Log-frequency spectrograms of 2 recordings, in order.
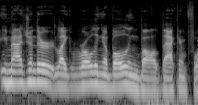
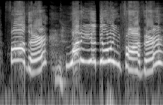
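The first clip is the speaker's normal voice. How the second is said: mock dubbed child voice, higher and louder; 14 dB louder than usual. Mocking the english dub of a film's children: imitating an adult faking a kid voice. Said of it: "a fifty-year-old woman trying to sound like a kid".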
